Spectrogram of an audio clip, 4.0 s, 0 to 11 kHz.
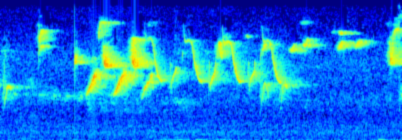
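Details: A Coal Tit, a Nordic species with about 60,000 pairs in Finland that darts to bird feeders, sings loud, high, piercing two-note phrases, a quick 'beepety beepety beep' repeated several times a second, over faint background hiss.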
